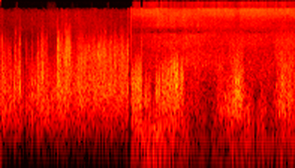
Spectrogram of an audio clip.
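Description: Strong wind roars across the microphone aboard a sailboat on a cruise off Branford, Connecticut, steady and loud, with water rushing against the hull underneath.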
